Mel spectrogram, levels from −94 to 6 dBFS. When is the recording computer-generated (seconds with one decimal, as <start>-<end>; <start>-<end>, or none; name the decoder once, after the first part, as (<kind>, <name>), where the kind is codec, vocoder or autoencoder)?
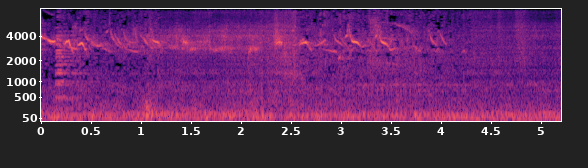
1.2-2.5 (autoencoder, DAC-VAE); 4.3-5.2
